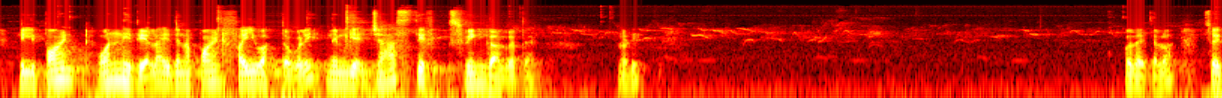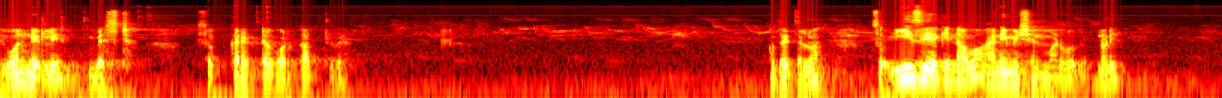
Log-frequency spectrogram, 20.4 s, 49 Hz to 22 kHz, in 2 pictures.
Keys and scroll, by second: 2.7 Return, 10.4 1, 10.6 Return.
